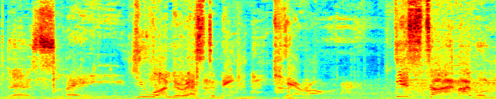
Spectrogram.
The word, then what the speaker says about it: Charon: While I'm fighting Charon, or Sharon for the more prickish of those out there who feel like it's important to state that his name is pronounced differently possible.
